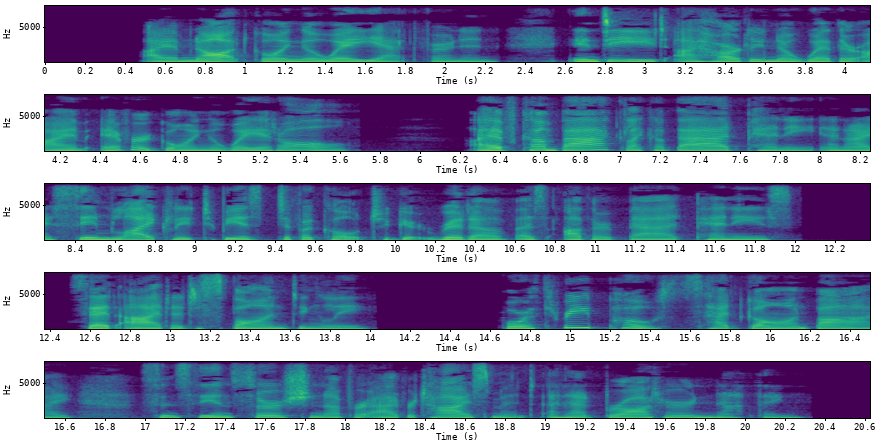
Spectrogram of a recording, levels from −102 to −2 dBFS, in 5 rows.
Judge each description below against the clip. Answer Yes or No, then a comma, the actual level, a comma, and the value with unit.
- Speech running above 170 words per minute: Yes, average, 180 wpm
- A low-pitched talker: No, high, 195 Hz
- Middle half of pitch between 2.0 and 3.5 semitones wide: Yes, average, 3.2 semitones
